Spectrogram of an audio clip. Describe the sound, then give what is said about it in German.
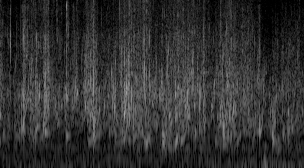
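Feet paddle and splash in water, making continuous irregular sloshing and gurgling with no distinct pauses. No one speaks. “Planschen Sie mal ein bisschen.”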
